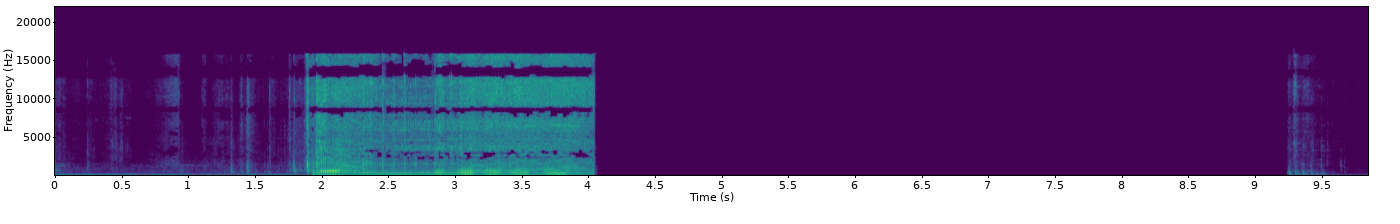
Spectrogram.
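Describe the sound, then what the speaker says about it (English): A chainsaw cutting a wooden split rail fence post revs loudly for about two seconds, its pitch rising and falling as it bites, then cuts off abruptly; a short burst follows later. "we'll cut that line with the chainsaw blade"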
